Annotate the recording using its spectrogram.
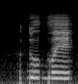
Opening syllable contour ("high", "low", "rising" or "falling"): high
